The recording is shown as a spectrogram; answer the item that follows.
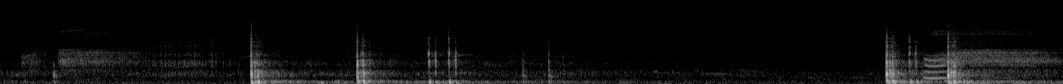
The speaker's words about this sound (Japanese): あ、花火が始まったよ。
